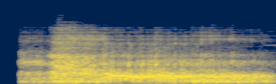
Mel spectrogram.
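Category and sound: animal, tiger roar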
